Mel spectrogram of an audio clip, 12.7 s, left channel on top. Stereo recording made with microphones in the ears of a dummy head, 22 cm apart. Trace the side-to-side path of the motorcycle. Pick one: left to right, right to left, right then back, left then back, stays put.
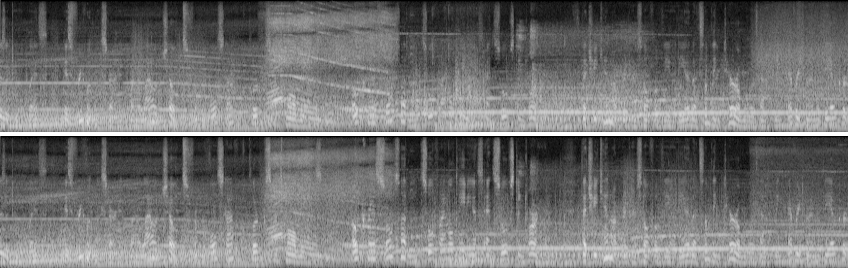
right to left.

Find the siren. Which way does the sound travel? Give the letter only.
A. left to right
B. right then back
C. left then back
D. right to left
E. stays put
A.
